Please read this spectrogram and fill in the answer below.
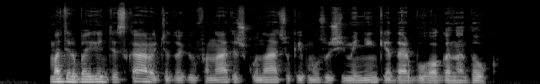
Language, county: Lithuanian, Alytus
